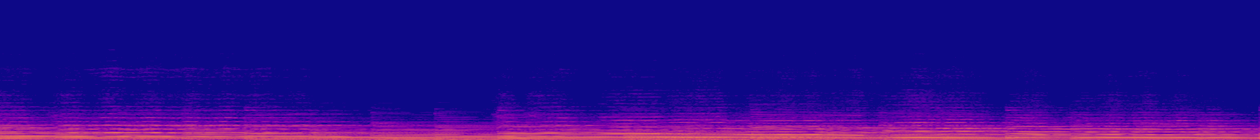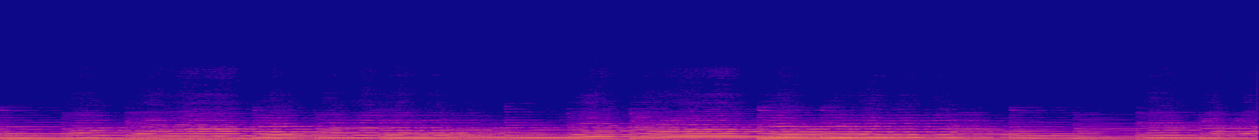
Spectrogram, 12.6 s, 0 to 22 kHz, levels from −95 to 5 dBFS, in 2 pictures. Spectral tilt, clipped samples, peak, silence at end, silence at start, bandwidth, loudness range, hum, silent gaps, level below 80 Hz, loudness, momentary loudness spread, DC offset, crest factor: -8.5 dB/octave; under 0.1%; -20 dBFS; 0 s; 0 s; 7 kHz; 2 LU; none; none; -60 dBFS; -36 LUFS; 5 LU; under 0.1%; 14 dB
